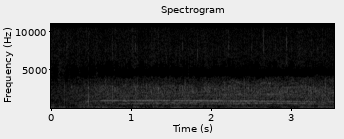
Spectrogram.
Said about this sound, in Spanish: Así que este viernes le queremos dar las gracias y os pido un aplauso especial para José Francisco Salado, presidente de la Diputación de Málaga, que ha estado con nosotros y que ha hecho posible este directo en Madrid.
